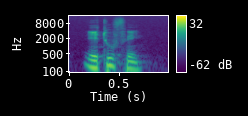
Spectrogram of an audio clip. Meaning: 1. to smother, to choke 2. to stop, to inhibit, to prevent
- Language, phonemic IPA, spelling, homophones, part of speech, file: French, /e.tu.fe/, étouffer, étouffai / étouffé / étouffée / étouffées / étouffés / étouffez, verb, Fr-étouffer.ogg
